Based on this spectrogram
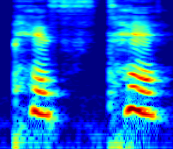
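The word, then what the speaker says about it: پسته: It's one of the most prominent export products of Iran, and it is called piste.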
